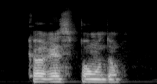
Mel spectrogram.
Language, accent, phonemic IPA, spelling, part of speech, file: French, Canada, /kɔ.ʁɛs.pɔ̃.dɔ̃/, correspondons, verb, LL-Q150 (fra)-correspondons.wav
- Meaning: inflection of correspondre: 1. first-person plural present indicative 2. first-person plural imperative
